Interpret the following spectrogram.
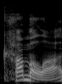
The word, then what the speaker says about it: Kamala: joe biden has chosen his running mate senator kamala that's how you say it harris is joe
